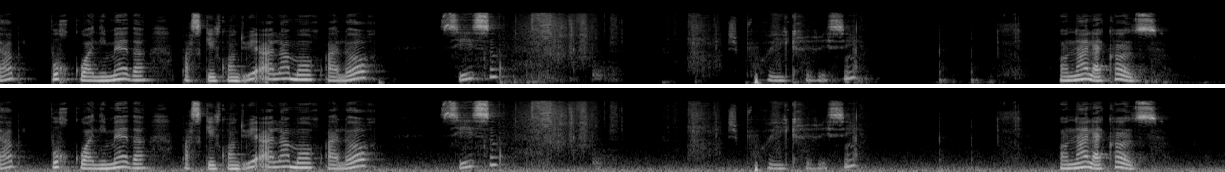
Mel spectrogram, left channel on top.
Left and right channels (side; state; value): right; noise; rumble, 14 dB below the sound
